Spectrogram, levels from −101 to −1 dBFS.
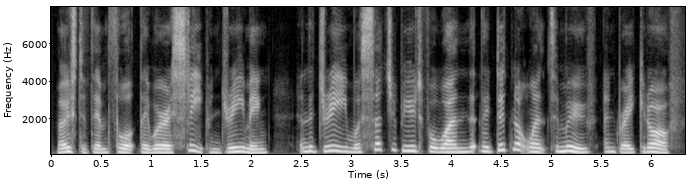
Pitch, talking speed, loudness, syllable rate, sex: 220 Hz, 265 wpm, -16 LUFS, 5.8 syllables/s, female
